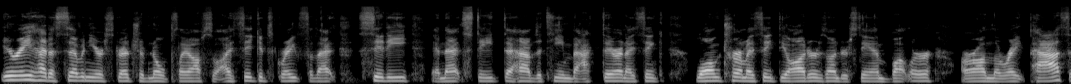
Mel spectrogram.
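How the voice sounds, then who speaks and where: A man's voice: on the high side, fairly bright tone, no echo. A man hosting a sports talk radio show, introducing and chatting with his guest.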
